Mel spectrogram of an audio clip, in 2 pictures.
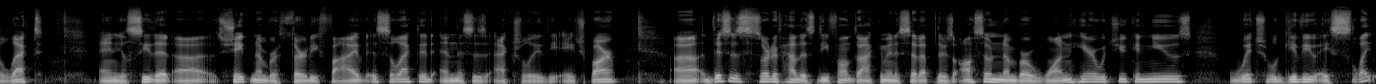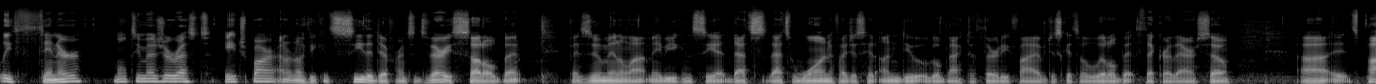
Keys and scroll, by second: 17.6 super+=, 18.2 super+=, 20.1 super+=, 23.2 super+z, 27.3 super+-.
